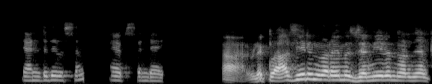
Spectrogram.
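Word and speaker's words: قلم: ഭാഷ പറയുമ്പോൾ പാലിച്ചില്ലെങ്കിൽ കുഴപ്പമില്ല കലം എന്നുള്ളത് ഗലം എന്ന് പറയാം അലം എന്ന് പറയാം കലം എന്നത് ഒറിജിനൽ ഉച്ചാരണമാണ് ഗലം എന്ന് സൗദികൾ പറയും അലം എന്ന് ഈജിപ്റ്റ് ആയിട്ട് പറയും അതിലൊന്നും കുഴപ്പമില്ല പക്ഷേ തജ്വീൽ വരുമ്പോൾ ഫുൾ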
